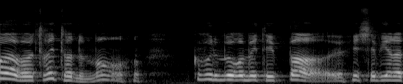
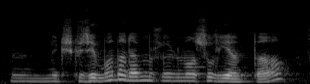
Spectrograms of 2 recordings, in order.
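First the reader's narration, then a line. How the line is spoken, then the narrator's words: Girl murmuring. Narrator (French): murmura la jeune fille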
